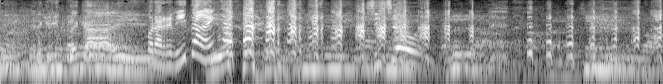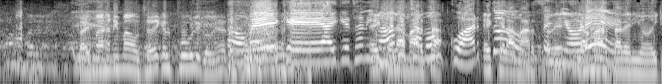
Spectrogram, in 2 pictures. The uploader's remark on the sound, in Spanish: En directo desde el Gran Teatro Falla de Cádiz, escucha la retransmisión del Concurso Oficial de Agrupaciones Carnavalescas del Carnaval de Cádiz 2024 en Onda Cero.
